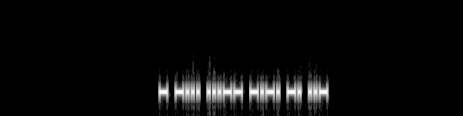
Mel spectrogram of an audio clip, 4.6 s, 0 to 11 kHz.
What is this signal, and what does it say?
Morse code, heard as a keyed tone, about 46 wpm, 700 Hz. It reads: TB3CNU
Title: DXCC-100 Call Signs - 6 Characters - 45wpm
